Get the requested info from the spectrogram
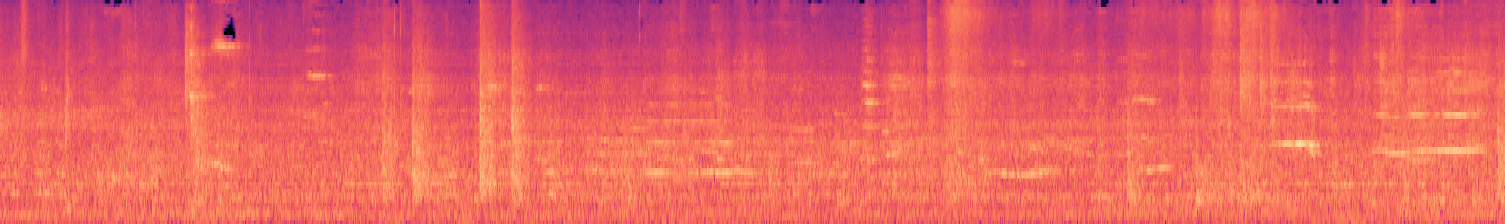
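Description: Sancaka Sore executive-class passenger train running, heard from aboard a coach: a steady rumble with a handful of sharp clacks from the wheels over the rails and a few faint, brief wheel squeals.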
